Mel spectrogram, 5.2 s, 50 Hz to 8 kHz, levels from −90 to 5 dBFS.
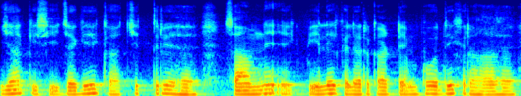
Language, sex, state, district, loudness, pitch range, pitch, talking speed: Hindi, male, Jharkhand, Ranchi, -20 LUFS, 105-125 Hz, 110 Hz, 170 wpm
